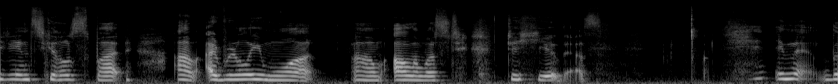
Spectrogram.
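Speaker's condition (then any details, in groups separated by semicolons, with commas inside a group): Cerebral palsy; very mild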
